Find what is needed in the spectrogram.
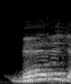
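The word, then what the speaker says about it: מֶלֶךְ: 그래서 멜렉은 멜렉 이렇게 우리가 발음하지만 이음절 단어이다 하는 것을 여러분 기억하시고 다바르 한번 보자.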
